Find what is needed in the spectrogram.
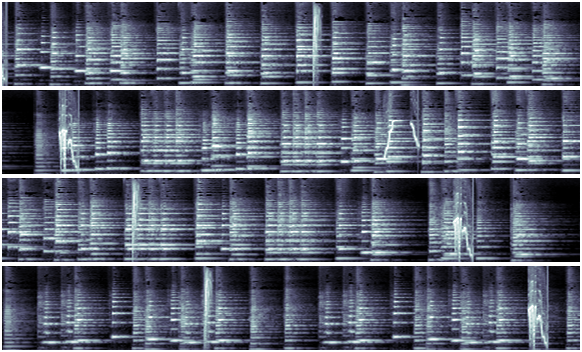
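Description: Background instrumental music: a woodwind melody in short, quick notes over a lower line, breaking off briefly about eight seconds in, with a few quick sliding notes.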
